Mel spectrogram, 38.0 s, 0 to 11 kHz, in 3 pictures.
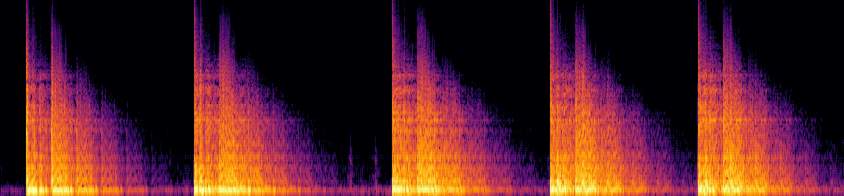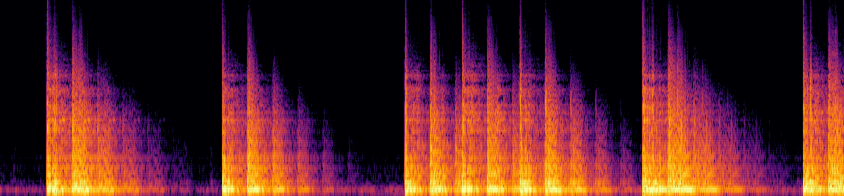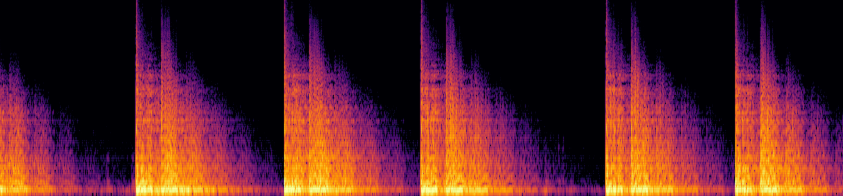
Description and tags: Wood Hit 01 Trash2 Around You
The file name itself is labeled with the preset I used.
Original Clip > Trash 2.
bang, boom, cinematic, distortion, drop, explosion, hit, horror, impact, industrial, percussion, percussive, pop, pow, processed, saturated, scary, sci-fi, shield, smack, strike, trashed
